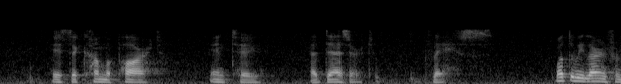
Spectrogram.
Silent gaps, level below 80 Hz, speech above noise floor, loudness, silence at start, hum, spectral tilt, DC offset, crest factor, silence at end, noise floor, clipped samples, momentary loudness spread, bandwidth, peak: none; -54 dBFS; 24 dB; -31 LUFS; 0.2 s; none; -11 dB/octave; under 0.1%; 20 dB; 0 s; -54 dBFS; under 0.1%; 24 LU; 5.4 kHz; -12 dBFS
